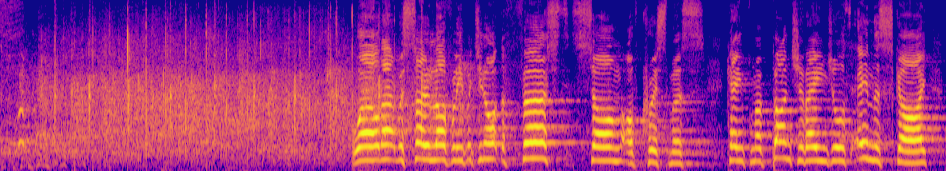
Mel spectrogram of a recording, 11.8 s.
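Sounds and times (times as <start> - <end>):
audience applause: 0.0 - 5.9
speech: 4.4 - 11.8.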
